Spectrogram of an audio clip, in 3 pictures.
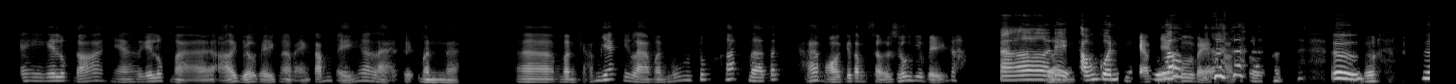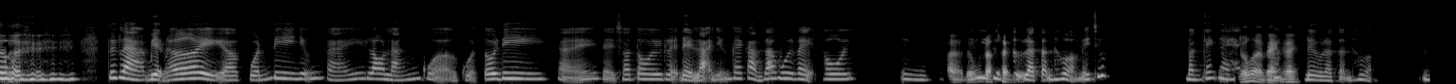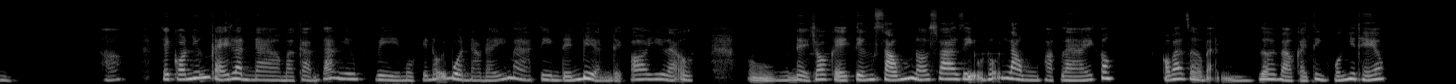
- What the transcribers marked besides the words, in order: tapping; laughing while speaking: "đó"; laughing while speaking: "không?"; laugh; laughing while speaking: "rồi"; laugh; chuckle; other background noise; laughing while speaking: "thì"
- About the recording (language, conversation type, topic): Vietnamese, podcast, Cảm giác của bạn khi đứng trước biển mênh mông như thế nào?
- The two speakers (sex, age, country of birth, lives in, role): female, 35-39, Vietnam, Vietnam, host; male, 30-34, Vietnam, Vietnam, guest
